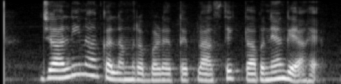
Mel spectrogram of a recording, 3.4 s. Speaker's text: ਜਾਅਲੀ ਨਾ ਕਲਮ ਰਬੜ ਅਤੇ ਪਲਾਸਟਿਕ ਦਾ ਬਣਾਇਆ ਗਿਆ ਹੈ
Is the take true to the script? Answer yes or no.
yes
